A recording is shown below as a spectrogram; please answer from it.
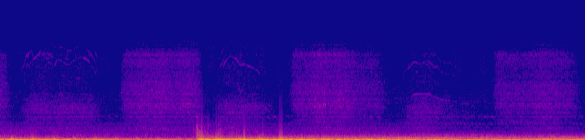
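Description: Suspense film score: a loud, deep throbbing drone that surges up again about a second and a half in.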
